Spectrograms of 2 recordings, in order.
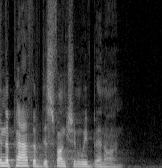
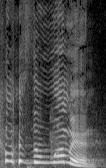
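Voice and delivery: much higher, slow, laughing whine; 5 dB louder, slower than usual. Retold or imitated. Adam to God, repeating the excuse in a laughing high whine. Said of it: "He goes".

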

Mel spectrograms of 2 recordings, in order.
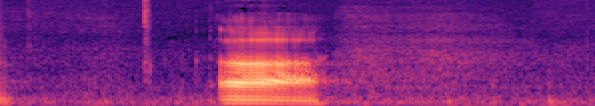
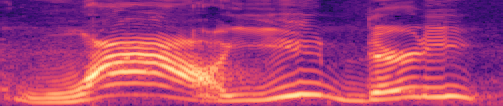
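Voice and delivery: mock shocked mom; 9 semitones higher, much slower than usual. Voicing a shocked mom at table.

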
